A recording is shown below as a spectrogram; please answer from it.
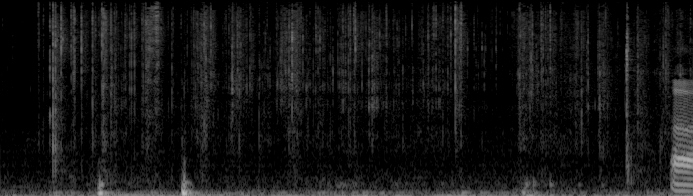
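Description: Plastic and cardboard packaging of a Flesh and Blood Monarch Blitz card deck being torn open, with crinkling, scattered tearing bursts and a few soft thumps, close and moderately quiet.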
